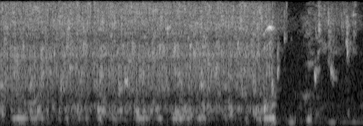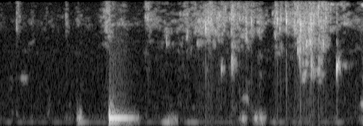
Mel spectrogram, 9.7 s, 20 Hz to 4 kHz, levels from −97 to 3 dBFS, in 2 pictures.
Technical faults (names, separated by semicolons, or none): noise suppressor applied to music or sounds; sound cut by the noise suppressor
